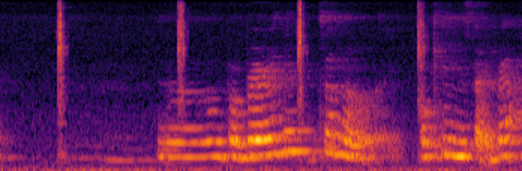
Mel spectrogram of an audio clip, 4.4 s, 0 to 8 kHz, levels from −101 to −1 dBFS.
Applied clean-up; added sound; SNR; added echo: none; Tick-tock; 18 dB; reverberation time 0.6 s.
